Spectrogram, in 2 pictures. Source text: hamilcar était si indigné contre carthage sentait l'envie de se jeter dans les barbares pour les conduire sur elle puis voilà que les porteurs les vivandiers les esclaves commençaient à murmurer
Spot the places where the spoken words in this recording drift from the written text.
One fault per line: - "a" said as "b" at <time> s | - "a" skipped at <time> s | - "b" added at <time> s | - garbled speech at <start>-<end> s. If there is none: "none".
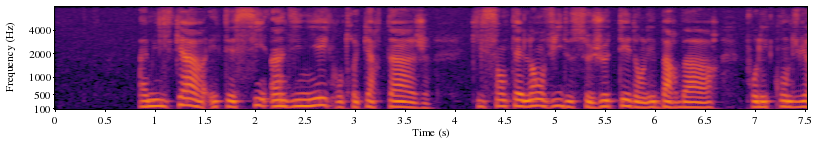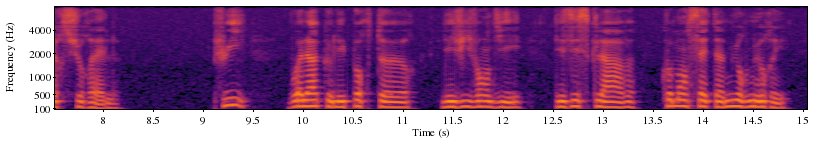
- "qu'il" added at 4.2 s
